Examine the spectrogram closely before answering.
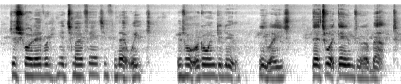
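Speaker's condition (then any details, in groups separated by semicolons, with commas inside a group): Cerebral palsy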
